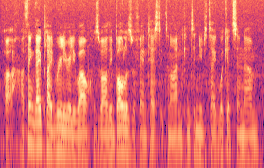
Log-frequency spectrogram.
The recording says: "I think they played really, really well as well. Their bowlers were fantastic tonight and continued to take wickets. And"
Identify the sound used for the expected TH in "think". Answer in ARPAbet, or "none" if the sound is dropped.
TH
